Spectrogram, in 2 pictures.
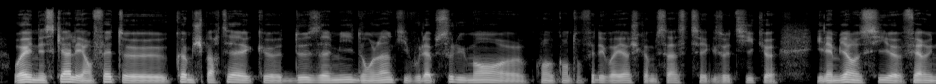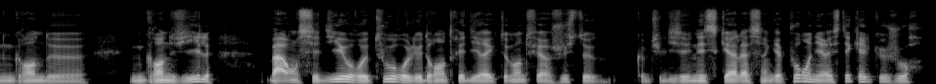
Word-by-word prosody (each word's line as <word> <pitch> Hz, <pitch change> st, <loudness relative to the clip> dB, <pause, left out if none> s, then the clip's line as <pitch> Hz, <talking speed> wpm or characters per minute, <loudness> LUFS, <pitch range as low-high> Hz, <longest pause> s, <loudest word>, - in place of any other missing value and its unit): ouais, 110 Hz, +4 st, +8 dB
une 105 Hz, -, +2 dB
escale, 115 Hz, +4 st, +4 dB
et 90 Hz, -, +5 dB
en 85 Hz, -, +1 dB
fait, 120 Hz, +4 st, 0 dB
heu, 85 Hz, -3 st, +3 dB
comme 115 Hz, -2 st, +2 dB
je -, -, +1 dB
partais 105 Hz, +2 st, -1 dB
avec, 95 Hz, -4 st, +1 dB
heu, 85 Hz, -2 st, 0 dB
2 100 Hz, +4 st, -2 dB
amis 105 Hz, +2 st, +1 dB
dont 90 Hz, -3 st, -1 dB
l'un 105 Hz, +4 st, +2 dB
qui 100 Hz, -2 st, -8 dB
voulait 90 Hz, +2 st, 0 dB
absolument, 100 Hz, -2 st, 0 dB, 0.2 s
heu, -, -, -7 dB
quand 90 Hz, -2 st, -4 dB
quand 90 Hz, -1 st, -7 dB
on -, -, -12 dB
fait 90 Hz, -, -8 dB
des 100 Hz, -1 st, -3 dB
voyages 90 Hz, +1 st, -1 dB
comme 80 Hz, -2 st, -6 dB
ça, 90 Hz, +5 st, -3 dB
assez 85 Hz, -1 st, -7 dB
exotiques, 80 Hz, +4 st, -7 dB
heu, 80 Hz, -4 st, 0 dB, 0.4 s
il 85 Hz, -, -1 dB
aime 90 Hz, 0 st, +3 dB
bien 110 Hz, +1 st, +5 dB
aussi, 100 Hz, +2 st, 0 dB
heu, 90 Hz, -4 st, +2 dB
faire 95 Hz, +4 st, +1 dB
une 85 Hz, -2 st, -3 dB
grande, 95 Hz, +1 st, 0 dB
heu, 80 Hz, -1 st, -4 dB, 0.4 s
une 85 Hz, 0 st, -4 dB
grande 100 Hz, +4 st, +3 dB
ville. 100 Hz, +5 st, 0 dB, 0.5 s
Bah, 90 Hz, 0 st, +6 dB
on 100 Hz, +1 st, -2 dB
s'est 100 Hz, +2 st, +1 dB
dit 115 Hz, +8 st, +2 dB
au 120 Hz, -2 st, +5 dB
retour, 110 Hz, +6 st, +1 dB
au 100 Hz, -, +5 dB
lieu 95 Hz, +1 st, +1 dB
de 95 Hz, -, 0 dB
rentrer 95 Hz, +1 st, -1 dB
directement, 95 Hz, +3 st, 0 dB
de 100 Hz, -, -8 dB
faire 80 Hz, -1 st, -1 dB
juste, 100 Hz, +1 st, -5 dB, 0.5 s
comme -, -, -11 dB
tu -, -, -10 dB
le -, -, -8 dB
disais, 85 Hz, +2 st, -2 dB
une 85 Hz, -1 st, -2 dB
escale 95 Hz, +3 st, +2 dB
à 85 Hz, -, +3 dB
Singapour, 85 Hz, -, -2 dB
on 135 Hz, -3 st, +1 dB
y 100 Hz, -2 st, 0 dB
restait 100 Hz, +8 st, -2 dB
quelques 115 Hz, -4 st, -4 dB
jours. 95 Hz, +1 st, -6 dB
95 Hz, 225 wpm, -23 LUFS, 85-105 Hz, 0.5 s, ouais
